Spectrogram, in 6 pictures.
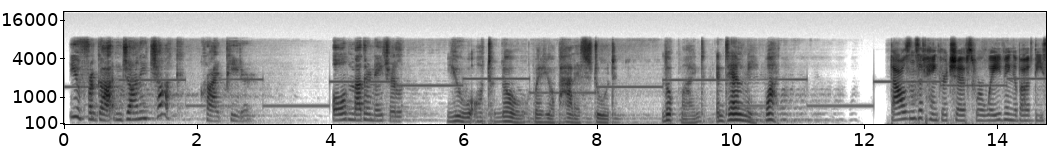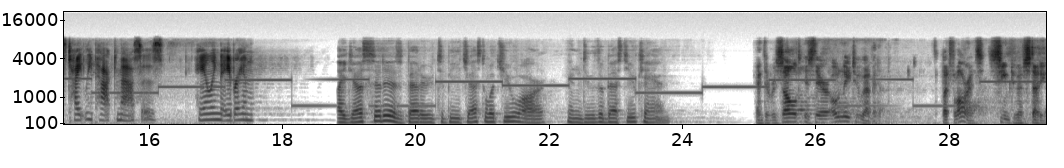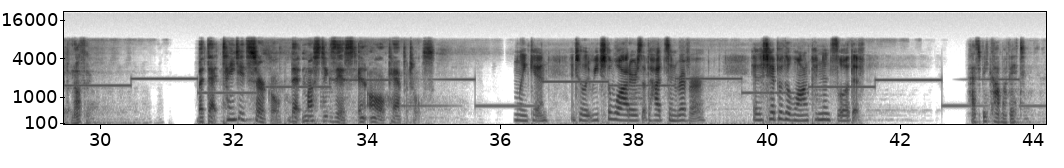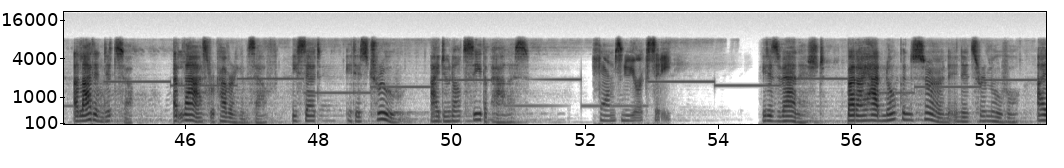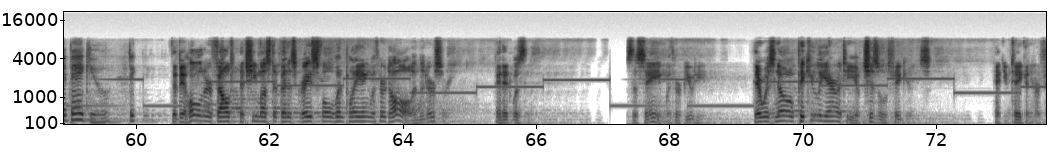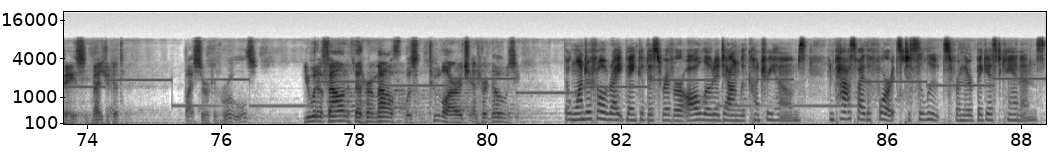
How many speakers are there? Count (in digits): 6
